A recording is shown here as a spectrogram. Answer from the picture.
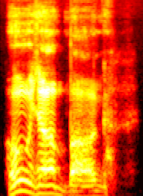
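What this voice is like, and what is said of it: Funny, cross character voice. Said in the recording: “asked a funny voice, and it sounded rather cross”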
